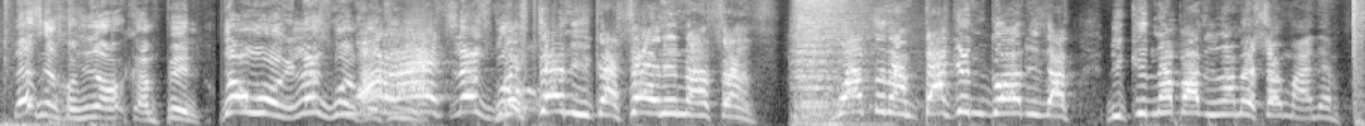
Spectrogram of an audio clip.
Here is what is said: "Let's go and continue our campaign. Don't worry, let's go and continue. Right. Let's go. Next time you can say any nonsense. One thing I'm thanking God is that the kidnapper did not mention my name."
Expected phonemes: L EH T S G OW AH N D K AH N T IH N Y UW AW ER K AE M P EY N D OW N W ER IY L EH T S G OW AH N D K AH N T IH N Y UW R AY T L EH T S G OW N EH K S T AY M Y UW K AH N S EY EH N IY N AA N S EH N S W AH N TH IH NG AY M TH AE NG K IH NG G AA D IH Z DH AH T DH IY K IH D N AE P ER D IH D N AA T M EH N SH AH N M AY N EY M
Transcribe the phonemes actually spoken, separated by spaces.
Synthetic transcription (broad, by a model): L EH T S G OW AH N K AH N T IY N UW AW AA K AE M P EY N D OW N W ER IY L EH T S G OW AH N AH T R AY T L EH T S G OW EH S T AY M Y UW K AH N S EY EH N IY N AA N S EH N S W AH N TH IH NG AY M T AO K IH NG G AA D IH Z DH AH T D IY K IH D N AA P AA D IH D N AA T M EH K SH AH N M AY N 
